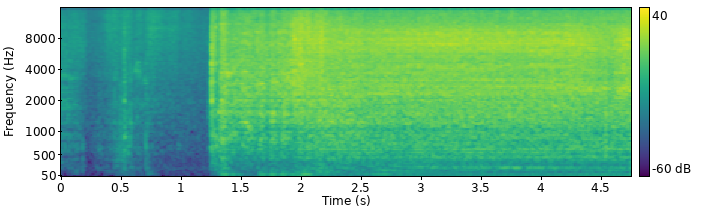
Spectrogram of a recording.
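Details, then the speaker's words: Cold first start: engine catches and settles to a fast idle with a busy metallic rattle from the timing chain tensioners until oil pressure builds, considered normal. "a rattle from the chain tensioners that's normal so we got to keep it idling for three minutes"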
